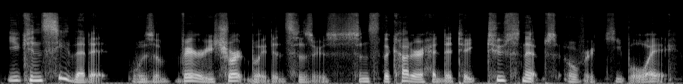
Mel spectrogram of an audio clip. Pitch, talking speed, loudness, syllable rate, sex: 140 Hz, 195 wpm, -20 LUFS, 4.7 syllables/s, male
